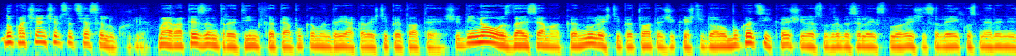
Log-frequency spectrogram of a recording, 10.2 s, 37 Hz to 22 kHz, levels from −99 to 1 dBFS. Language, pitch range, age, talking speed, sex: Romanian, 115-145 Hz, 30-49, 295 wpm, male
